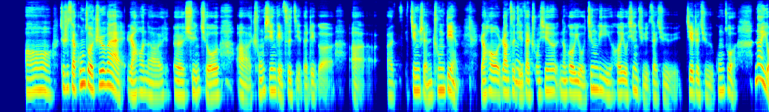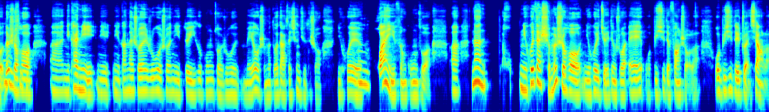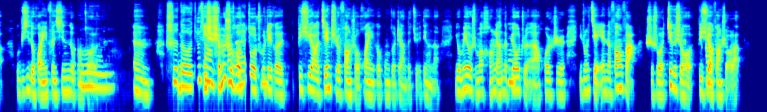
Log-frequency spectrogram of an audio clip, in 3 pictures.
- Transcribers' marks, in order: other background noise
- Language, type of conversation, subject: Chinese, podcast, 你是怎么保持长期热情不退的？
